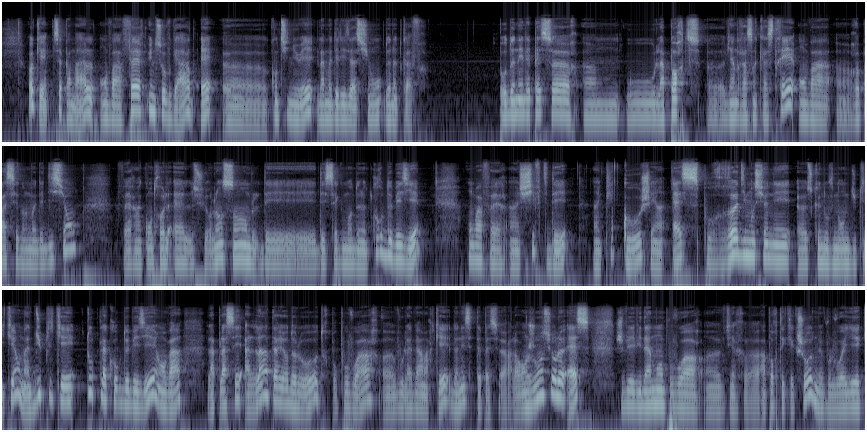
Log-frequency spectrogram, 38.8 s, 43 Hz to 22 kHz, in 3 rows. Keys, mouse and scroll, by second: 0.6 z, 1.7 ctrl+s, 10.9 Tab, 12.9 right click, 14.9 ctrl+l, 20.6 shift+d, 22.8 s, 34.2 s.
